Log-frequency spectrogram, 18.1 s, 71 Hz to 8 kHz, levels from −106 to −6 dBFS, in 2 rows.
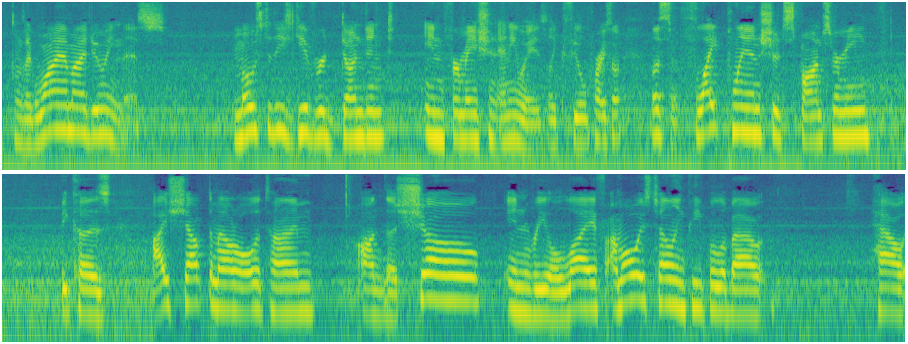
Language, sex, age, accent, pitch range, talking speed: English, male, 20-39, American, 125-190 Hz, 145 wpm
